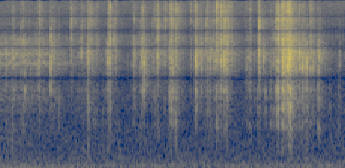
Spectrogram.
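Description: Plastic wrapper of a block of black modelling clay crinkling in short, irregular crackles as it is worked open by hand, louder just before the end.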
